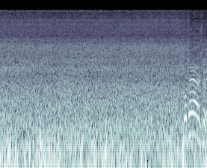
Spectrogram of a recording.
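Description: Steady broadband rush of water pours at Lodh waterfalls in Jharkhand, the state's highest falls, a continuous close roar with faint wind across the microphone.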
